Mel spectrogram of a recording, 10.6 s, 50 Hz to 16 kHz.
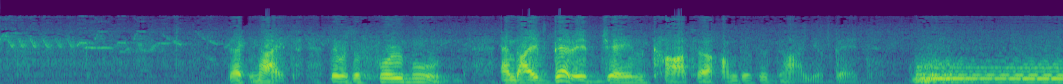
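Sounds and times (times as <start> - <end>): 
small birds chirping and twittering: 0.0 - 5.2
speech: 2.3 - 9.6.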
